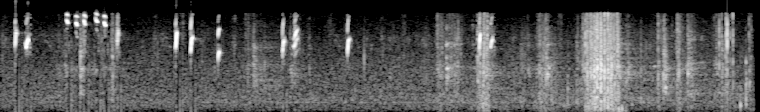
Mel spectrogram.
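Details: European goldfinch song: clusters of short, sharp, high twittering notes in quick bursts separated by brief pauses, with a short burst of broadband rustling noise near the end.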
